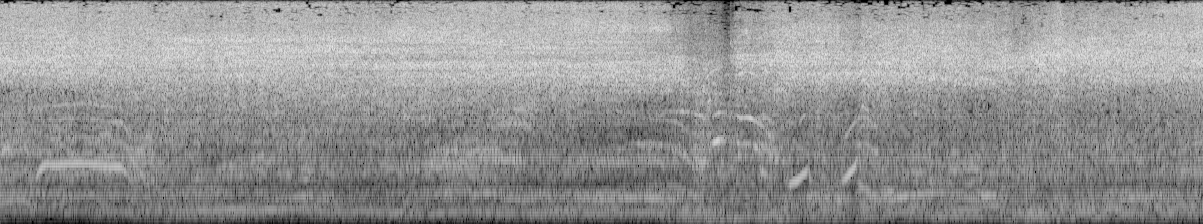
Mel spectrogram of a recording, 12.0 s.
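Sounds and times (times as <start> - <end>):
car engines revving: 0.0 - 12.0
grandstand crowd noise: 0.0 - 12.0.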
